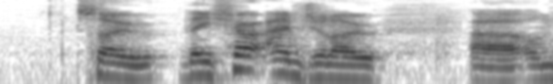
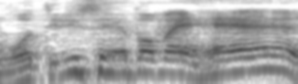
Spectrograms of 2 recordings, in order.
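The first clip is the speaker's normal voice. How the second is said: mild mock anger; 3 semitones higher, 4 dB quieter than usual. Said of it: "a bit pissed off because he's like".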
